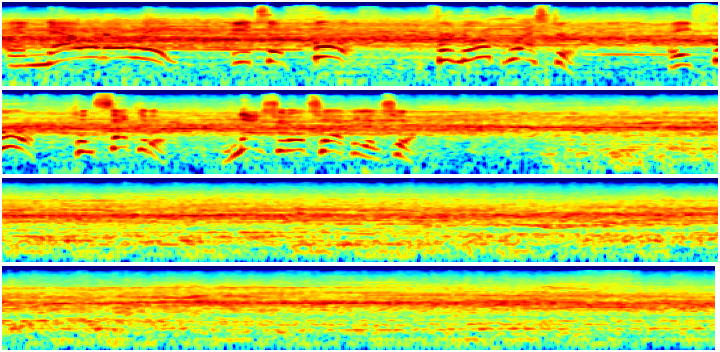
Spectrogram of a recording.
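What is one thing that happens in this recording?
A large crowd cheers and roars outdoors.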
